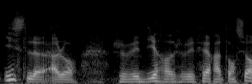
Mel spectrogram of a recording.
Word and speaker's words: Isle: l'Isle sur la Sorgue, mais qui s'écrit, que nous prononçons ici Isle.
